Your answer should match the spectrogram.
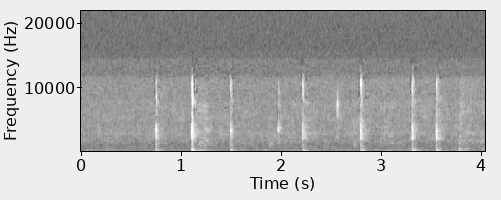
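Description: Faint, irregular ticks of a stylus tip tapping on an iPad's glass screen during handwriting, about a dozen over three seconds.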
